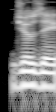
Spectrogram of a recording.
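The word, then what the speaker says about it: José: Padia um Jose Padia Jose is how you say it that's how they say it in the behind the scenes features um just really really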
